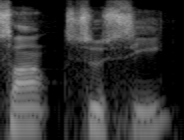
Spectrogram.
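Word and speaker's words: Sans Souci: himself a place a palace that he called sang-soo see it spelled s ans s oh you see I it pronounced San Souci and which means without care without worry but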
